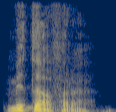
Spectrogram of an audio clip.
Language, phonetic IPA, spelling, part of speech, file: Russian, [mʲɪˈtafərə], метафора, noun, Ru-метафора.ogg
- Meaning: metaphor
